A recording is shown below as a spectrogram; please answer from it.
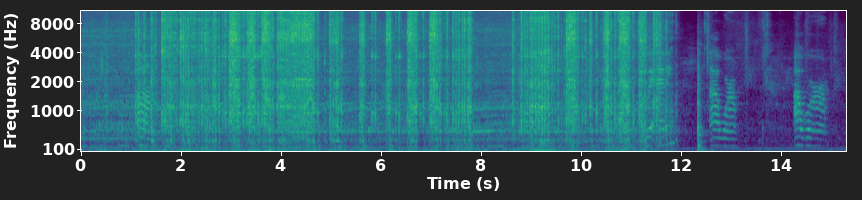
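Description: An electric mixer creams cream cheese with sugar for a no-bake strawberry cheesecake. It gives a steady, fluctuating motor whir with beater rattle for about twelve seconds, then stops, and a person talks afterward.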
